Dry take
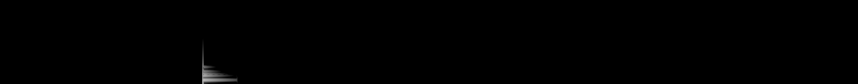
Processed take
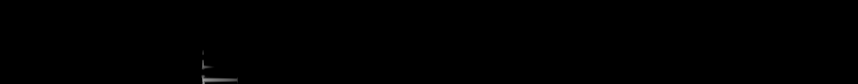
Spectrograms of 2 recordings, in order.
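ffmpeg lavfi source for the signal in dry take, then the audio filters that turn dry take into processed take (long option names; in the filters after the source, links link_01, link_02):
-f lavfi -i "aevalsrc='0.15*pow(10,-3*t/0.58)*sin(2*PI*204*t)+0.0794*pow(10,-3*t/0.357)*sin(2*PI*408*t)+0.0422*pow(10,-3*t/0.314)*sin(2*PI*489.6*t)+0.0224*pow(10,-3*t/0.269)*sin(2*PI*612*t)+0.0119*pow(10,-3*t/0.22)*sin(2*PI*816*t)':duration=0.34:sample_rate=44100"
-filter_complex "[0:a]lowpass=frequency=1500:width=0.5412,lowpass=frequency=1500:width=1.3066,acrossover=split=100|910[link_01][link_02][link_03];[link_02]acompressor=threshold=-32dB:ratio=6[link_04];[link_01][link_04][link_03]amix=inputs=3:normalize=0,afftfilt=real='re*eq(mod(floor(b*sr/1024/380),2),0)':imag='im*eq(mod(floor(b*sr/1024/380),2),0)':win_size=1024:overlap=0.75"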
